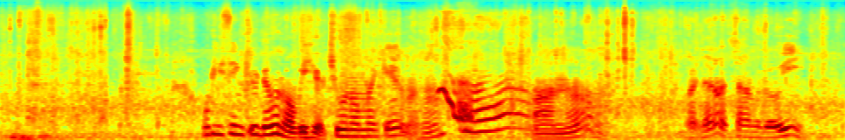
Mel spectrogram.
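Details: Weimaraner x Vizsla puppies from Biscuit's litter, three to four weeks old, giving a run of high, wavering whimpers and whines that rise and fall in short bursts, several overlapping, with faint background rustling between calls.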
